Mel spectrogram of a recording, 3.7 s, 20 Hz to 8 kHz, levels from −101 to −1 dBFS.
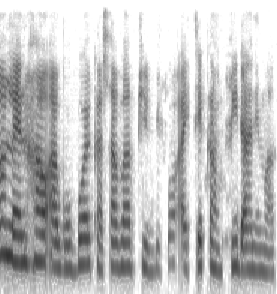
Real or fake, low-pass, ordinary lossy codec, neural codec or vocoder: fake; 7.2 kHz; none; codec, 24 kHz, 3 kbps, HILCodec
